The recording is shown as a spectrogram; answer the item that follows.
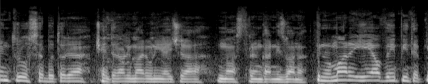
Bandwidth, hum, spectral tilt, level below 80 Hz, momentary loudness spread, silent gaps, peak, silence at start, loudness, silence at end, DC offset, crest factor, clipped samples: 15.5 kHz; none; -5.5 dB/octave; -52 dBFS; 3 LU; none; -4 dBFS; 0 s; -19 LUFS; 0 s; under 0.1%; 14 dB; under 0.1%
